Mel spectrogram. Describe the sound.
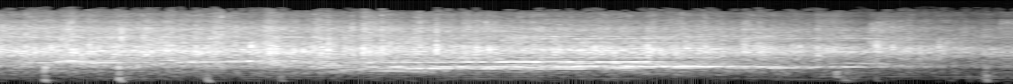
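A church audience claps their hands together during a sermon, a dense, steady round of applause with a few sharper claps standing out, easing slightly toward the end.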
